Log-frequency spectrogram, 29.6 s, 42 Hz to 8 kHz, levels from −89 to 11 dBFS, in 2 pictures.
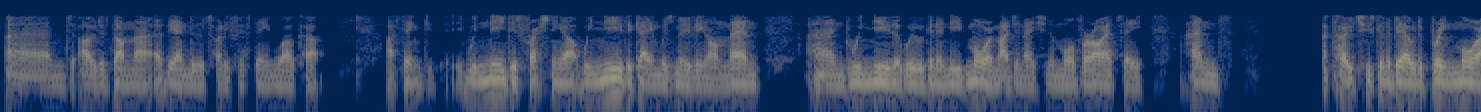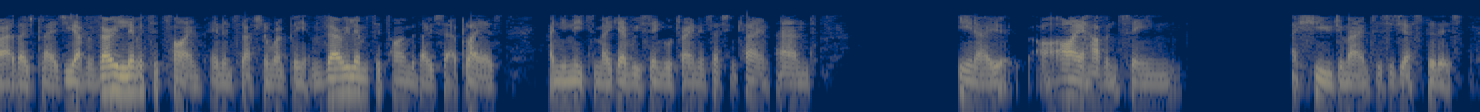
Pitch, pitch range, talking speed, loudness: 80 Hz, 75-90 Hz, 195 wpm, -35 LUFS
